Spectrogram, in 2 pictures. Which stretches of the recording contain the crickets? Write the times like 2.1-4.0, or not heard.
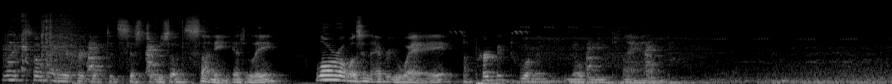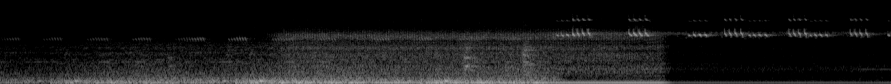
4.5-17.8.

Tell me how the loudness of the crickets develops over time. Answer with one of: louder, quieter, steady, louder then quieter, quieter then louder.
louder.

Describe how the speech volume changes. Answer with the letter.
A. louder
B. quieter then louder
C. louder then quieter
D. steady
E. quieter
C.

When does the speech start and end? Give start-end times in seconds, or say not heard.
0.0-7.4.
